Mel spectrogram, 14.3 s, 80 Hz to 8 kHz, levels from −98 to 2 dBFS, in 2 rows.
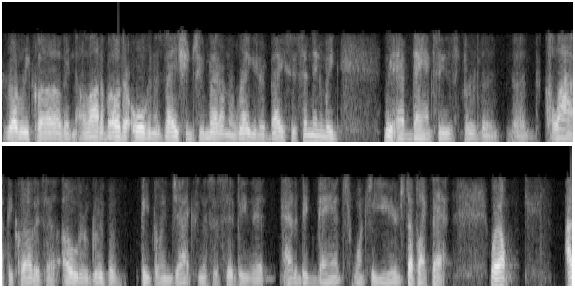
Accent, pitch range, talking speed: American, 90-105 Hz, 200 wpm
